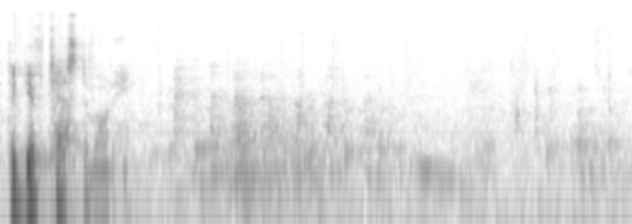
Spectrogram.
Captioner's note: laughter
